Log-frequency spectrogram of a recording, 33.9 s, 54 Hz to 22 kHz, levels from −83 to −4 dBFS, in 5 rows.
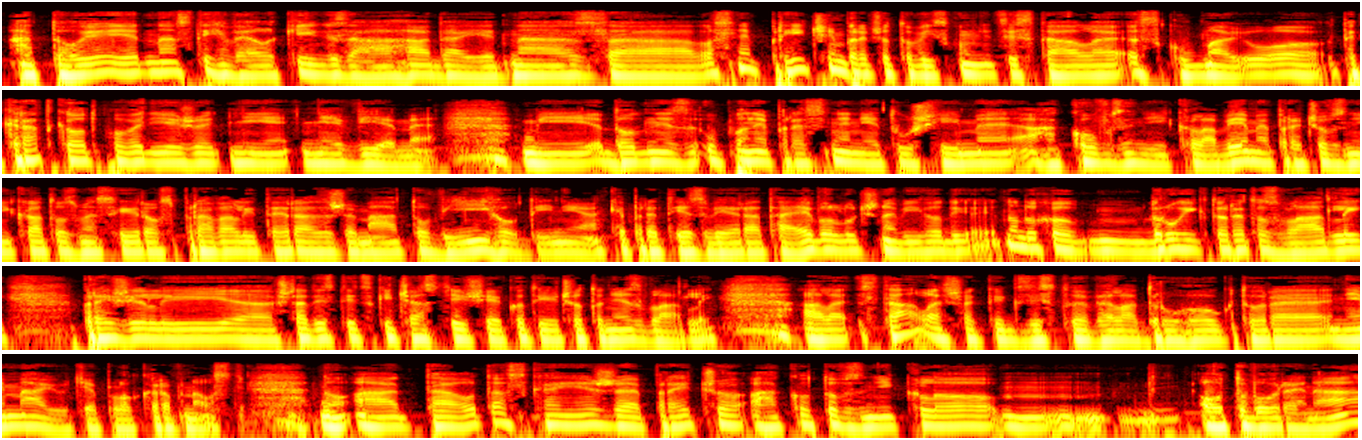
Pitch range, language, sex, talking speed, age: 115-130 Hz, Slovak, male, 150 wpm, 40-59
